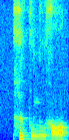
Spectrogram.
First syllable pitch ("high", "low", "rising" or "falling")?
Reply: falling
